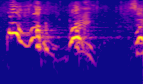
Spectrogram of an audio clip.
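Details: Female German Shepherd at play in a puddle; a couple of short, yelping barks overlap with a woman calling the dog to leave as the play session ends.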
